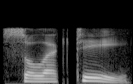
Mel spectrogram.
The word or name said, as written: selectee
